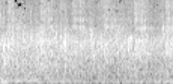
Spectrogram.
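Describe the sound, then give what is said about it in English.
Congregation applauding during an evening church service as a clap offering: a dense, steady patter of many people clapping together, fairly faint but even throughout about two seconds. “Shall we give the Lord a big clap offering tonight?”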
